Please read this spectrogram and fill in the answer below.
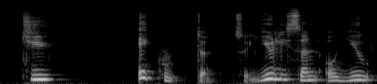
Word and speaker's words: écoutes: But you do not pronounce the S. Tu écoutes.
